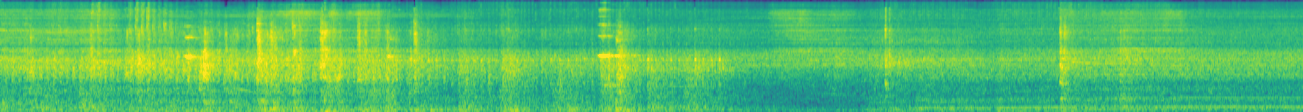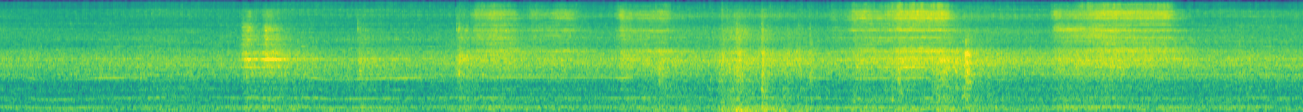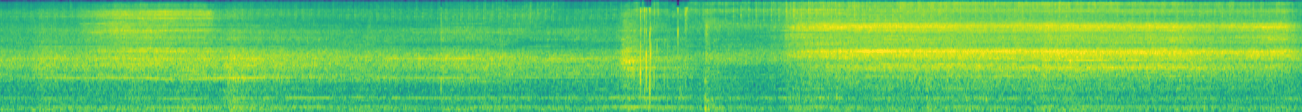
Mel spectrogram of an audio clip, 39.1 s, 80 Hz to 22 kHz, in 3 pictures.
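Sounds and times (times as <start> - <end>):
machinery knocks and clanks: 0.0 - 7.4
diesel engine running: 0.0 - 7.7, 25.0 - 38.0.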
